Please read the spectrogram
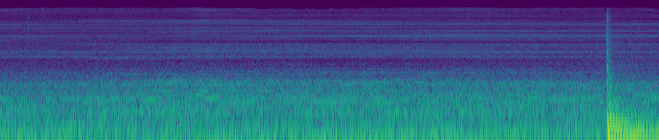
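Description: Dark ambient background music: a steady low rumbling drone with faint held tones above it.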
